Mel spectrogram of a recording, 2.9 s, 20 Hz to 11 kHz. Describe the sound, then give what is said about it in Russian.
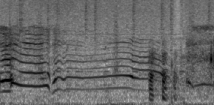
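A 14-year-old girl cries hysterically: one long, high, wavering wail, then a few broken, gasping sobs. No one else speaks. “Вот, ну и у нее теперь истерика, я не знаю, что в этой ситуации делать, ну, вы слышите, да?”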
